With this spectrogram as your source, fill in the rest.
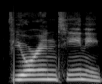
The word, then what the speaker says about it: Fiorentini: Furentini.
